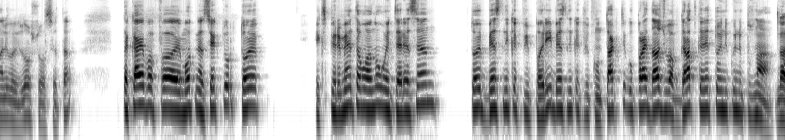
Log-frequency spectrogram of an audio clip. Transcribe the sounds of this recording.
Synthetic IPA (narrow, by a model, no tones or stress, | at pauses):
ɐlivɐvizɔpʃt̪ʊvɐsvɛt̪ə | t̪ɐkaivɐfɛmɔt̪nʲijəsɛk̚t̪oɾt̪ɔj | ɛkspɛɾimɛnt̪əmuɛmnɔɡʊint̪ɛɾɛsɛn | t̪ɔjbɛsnʲikəkvipɐɾibɛsnikəkvikont̪akt̪iɡopɾavid̪aʒivɐfɡɾat̪kɐd̪ɛt̪ot̪ɔjnikʊjnɛpoznavɐ̰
